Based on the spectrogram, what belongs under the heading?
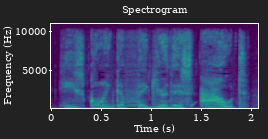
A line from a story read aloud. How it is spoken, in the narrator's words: Daphne whispered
